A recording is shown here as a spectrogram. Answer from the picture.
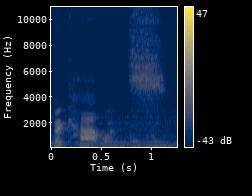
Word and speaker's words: bokoblin: But I think they're mainly supposed to be pronounced bokoblins. Like, the base word being goblins.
